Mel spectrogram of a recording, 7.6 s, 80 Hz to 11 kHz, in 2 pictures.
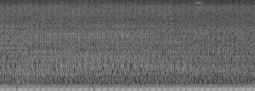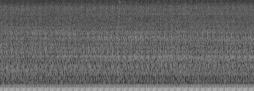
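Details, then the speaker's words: Rebuilt Mitsubishi Evo V 4G63 700+ hp spec engine, Kelford 272 cams, Link G4+ ECU, started with auxiliary belt off: smooth, even low idle, no ticks, knocks or belt squeal; quiet normal idle. "i'm just going to quickly start it up for you to hear it without the uh auxiliary belt on so you can hear how quiet is and uh really really happy with that"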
